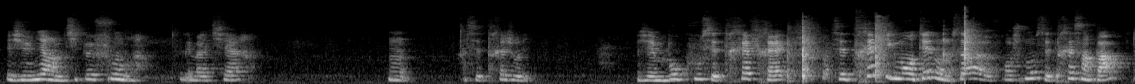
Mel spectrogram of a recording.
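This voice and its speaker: A woman chatting casually to her viewers while testing makeup, often pausing on little hesitations. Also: mid-range voice, a bit bright, echoey room. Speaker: beauty vlogger. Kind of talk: casual makeup tutorial chat.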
